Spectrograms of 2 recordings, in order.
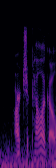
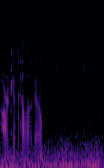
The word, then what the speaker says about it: archipelago: some kind of like arch appel ago like we had before and yes I know it's pronounced archipelago object nearby alright sorry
